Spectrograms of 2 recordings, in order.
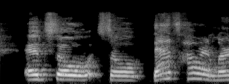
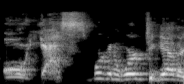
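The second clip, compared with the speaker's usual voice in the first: high, re-enacted delight; elated retold reply, pitched up; thrilled reaction; 4 semitones higher than usual. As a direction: act out jumping at great news. Acting out his thrilled reply.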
